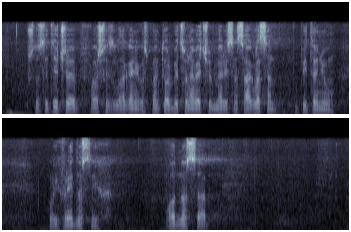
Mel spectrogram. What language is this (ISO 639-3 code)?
srp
